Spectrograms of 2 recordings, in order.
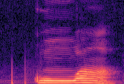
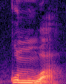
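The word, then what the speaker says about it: کنواں: এখানে অনেকে বলতে পারেন হুজুর এটা তো হবে কুনওয়া, কুনওয়া হবে। কাফের পরে নুন আছে দিয়ে স্পষ্ট দেখতে পাচ্ছি। না, কাফের পরে যে নুনটা আছে ওটা আসল নুন না, এটা নুনে গুন্না। এটা কি গুন্না? নুনে গুন্না। এই জন্য এর উচ্চারণ হবে কু, গুন্না হবে কু ওয়া, কু ওয়া।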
